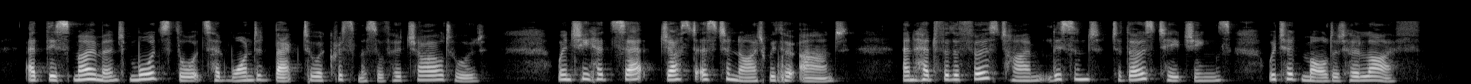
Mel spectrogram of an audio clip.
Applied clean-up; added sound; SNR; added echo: none; none; none; none.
